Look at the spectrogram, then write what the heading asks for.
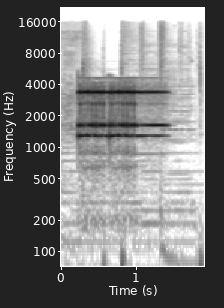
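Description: A telephone rings with a steady, bright electronic trill lasting about a second, loud, then cuts off, leaving a faint low background with soft thumps; the call is from the Chief Minister of Maharashtra, Vasantdada Patil.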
